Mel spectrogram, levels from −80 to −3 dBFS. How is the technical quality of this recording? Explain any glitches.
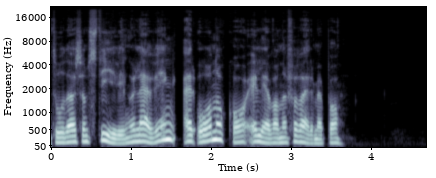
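The technical quality of this recording holds up, and there are no glitches to explain.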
